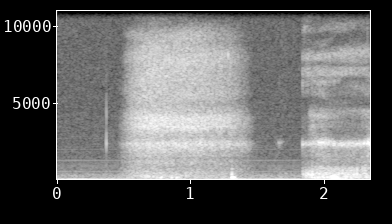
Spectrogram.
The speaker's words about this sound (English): This man is breathing.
